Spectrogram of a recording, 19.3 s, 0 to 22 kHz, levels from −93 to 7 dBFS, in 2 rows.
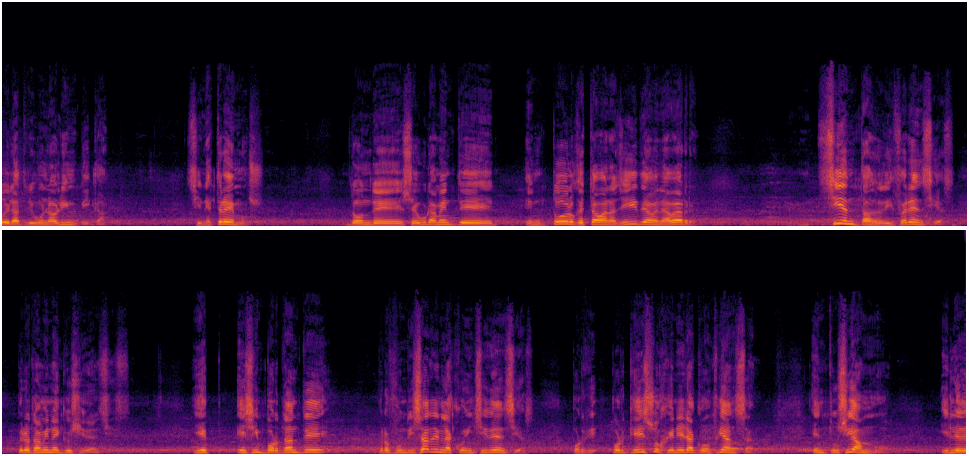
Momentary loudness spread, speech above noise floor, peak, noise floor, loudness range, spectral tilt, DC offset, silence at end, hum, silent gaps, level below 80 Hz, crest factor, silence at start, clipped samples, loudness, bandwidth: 21 LU; 24 dB; -6 dBFS; -49 dBFS; 4 LU; -4 dB/octave; under 0.1%; 0 s; none; none; -86 dBFS; 20 dB; 0 s; under 0.1%; -25 LUFS; 15 kHz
